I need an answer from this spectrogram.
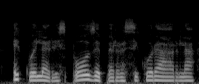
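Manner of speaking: ordinary delivery, nothing marked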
